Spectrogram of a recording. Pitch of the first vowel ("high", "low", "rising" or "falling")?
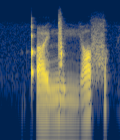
low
